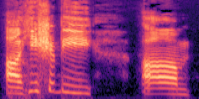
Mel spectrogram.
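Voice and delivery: a hesitant, fluttery helper; Tabitha voice. Acted.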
